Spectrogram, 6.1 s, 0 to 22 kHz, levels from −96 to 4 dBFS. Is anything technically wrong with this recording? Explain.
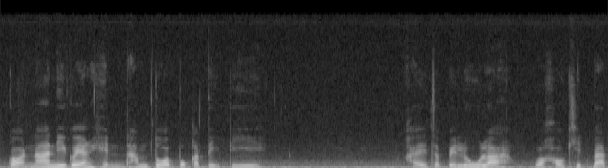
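No, nothing technically wrong can be heard here.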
